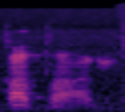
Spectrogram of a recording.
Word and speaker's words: Qatar: Well, so uh, in Arabic, it's pronounced Qatar. – So, Qatar. Yeah. So mm-hmm. there's emphasis on the T part or the T sound. So that's why some people say Qatar instead of Qatar, but both are used.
